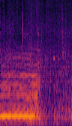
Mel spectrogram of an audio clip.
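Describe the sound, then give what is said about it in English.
A single loud moo from Indian cows pressing against a fence to be fed bananas, a steady low bellow lasting about half a second before trailing off into quiet background noise. “It includes feeding and caring for cows, and of course, abstaining from eating them.”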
